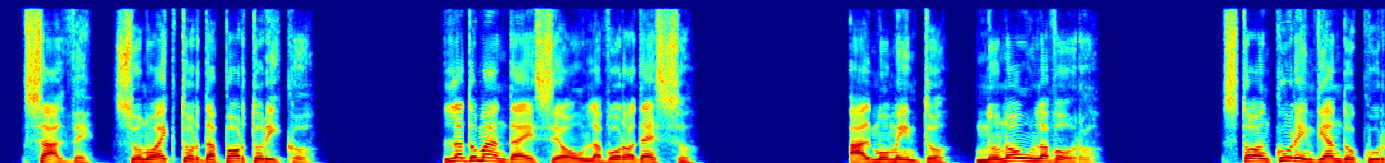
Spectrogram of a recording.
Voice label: Audiobook Voice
